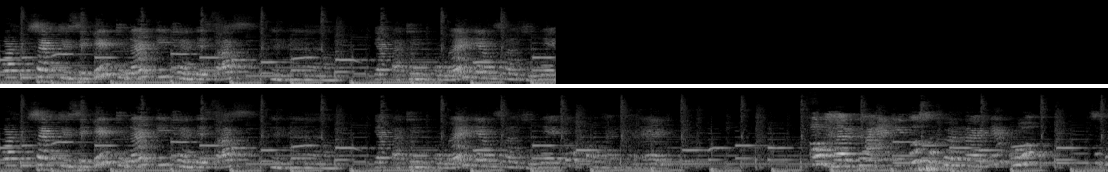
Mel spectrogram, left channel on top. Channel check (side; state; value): left; drops out; at 5.6 s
